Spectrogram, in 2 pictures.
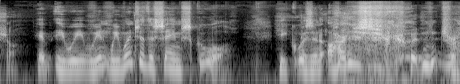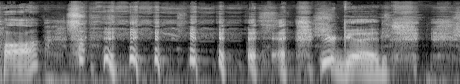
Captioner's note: chuckles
